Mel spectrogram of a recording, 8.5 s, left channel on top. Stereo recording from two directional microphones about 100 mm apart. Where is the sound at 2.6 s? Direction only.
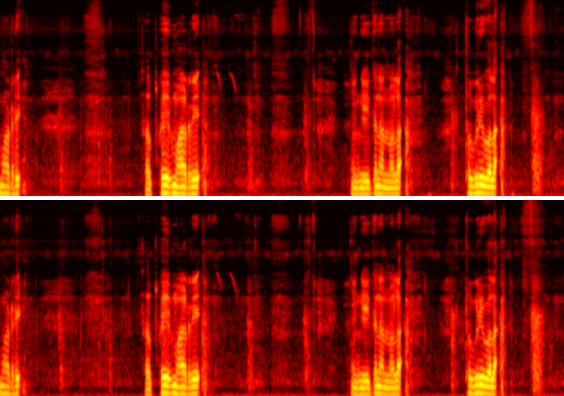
45° left (ahead or behind).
